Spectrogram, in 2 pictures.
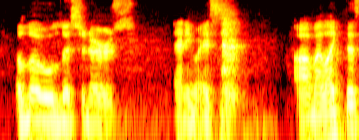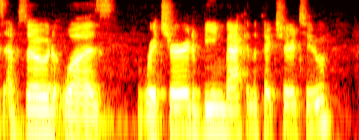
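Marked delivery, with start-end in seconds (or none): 0.2-1.4 deep, announcer-style voice. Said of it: "Why do you get so much deeper when you say that?".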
